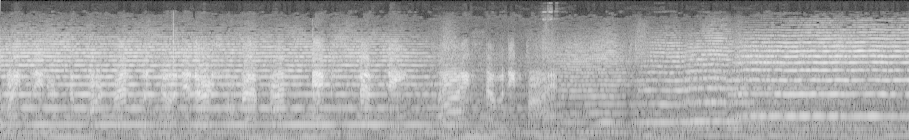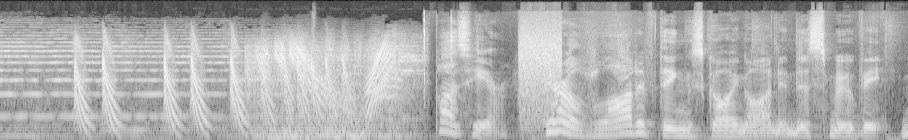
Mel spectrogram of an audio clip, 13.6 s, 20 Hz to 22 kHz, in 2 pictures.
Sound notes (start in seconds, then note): 7.6 guns blazing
